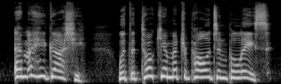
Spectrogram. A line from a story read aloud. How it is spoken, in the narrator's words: She yelled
